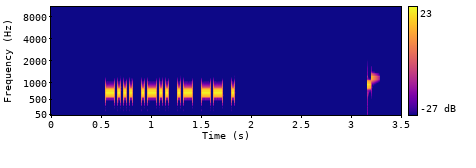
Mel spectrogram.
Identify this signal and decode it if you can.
Morse code, heard as a keyed tone, about 40 wpm, 700 Hz. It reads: BLAME
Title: Five Letter Words - 40wpm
